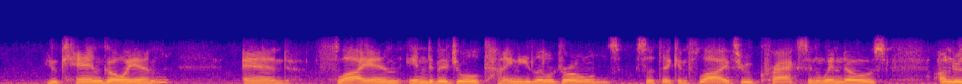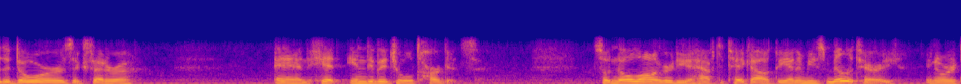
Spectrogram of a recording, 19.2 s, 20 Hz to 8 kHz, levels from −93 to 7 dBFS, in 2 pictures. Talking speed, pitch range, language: 135 wpm, 125-140 Hz, English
